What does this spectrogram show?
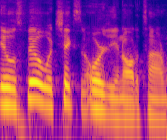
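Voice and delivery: ordinary talk, nothing marked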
